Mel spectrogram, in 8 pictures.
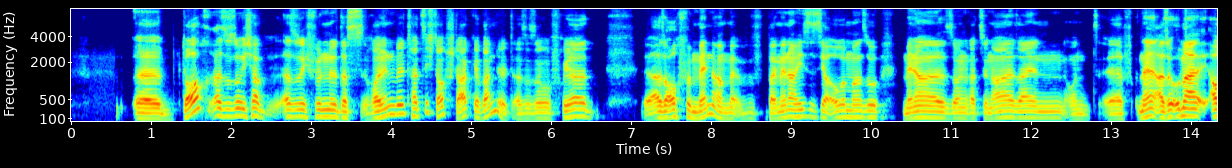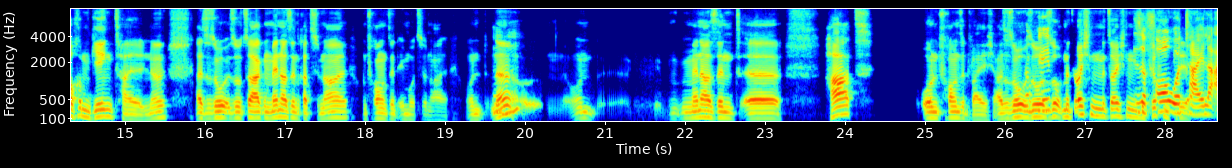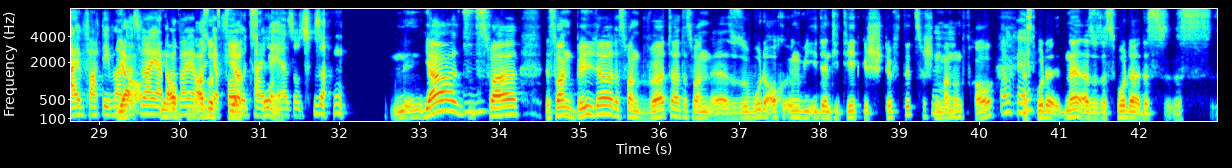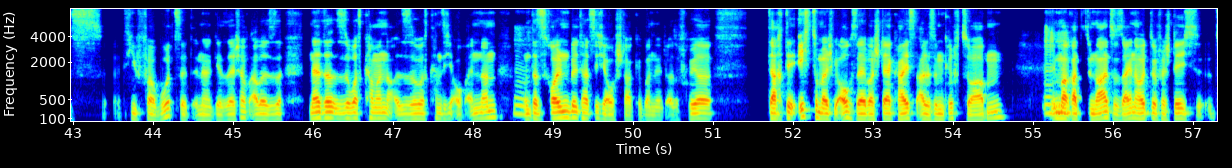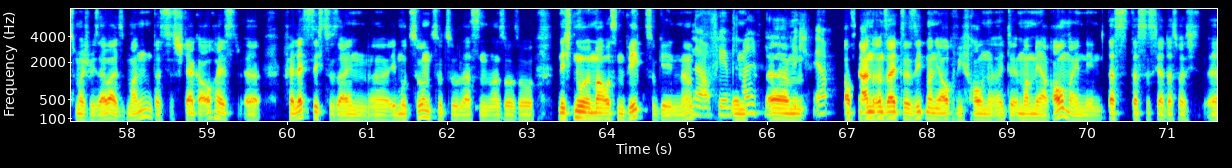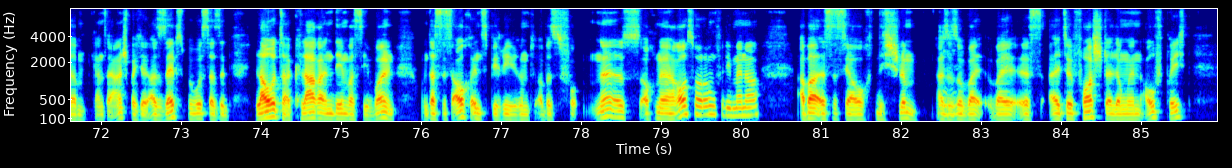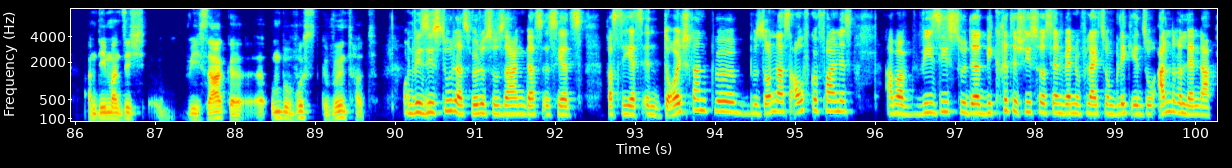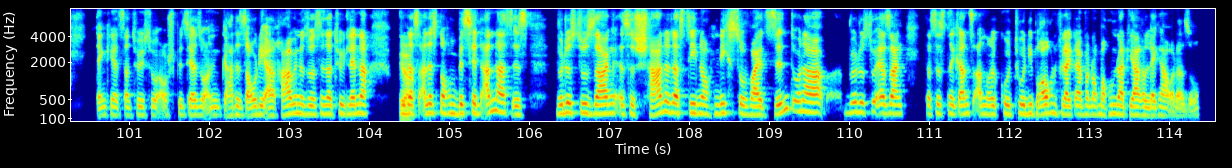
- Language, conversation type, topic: German, podcast, Wie hat sich euer Rollenverständnis von Mann und Frau im Laufe der Zeit verändert?
- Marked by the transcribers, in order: other background noise; laughing while speaking: "sozusagen"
